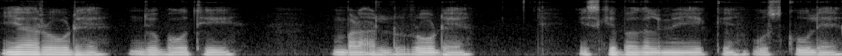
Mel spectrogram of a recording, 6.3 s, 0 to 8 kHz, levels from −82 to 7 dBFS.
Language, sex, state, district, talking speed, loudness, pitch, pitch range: Hindi, male, Chhattisgarh, Kabirdham, 140 wpm, -18 LUFS, 110 Hz, 105-115 Hz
